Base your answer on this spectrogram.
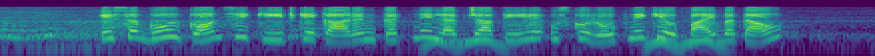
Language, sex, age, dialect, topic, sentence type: Hindi, female, 18-24, Marwari Dhudhari, agriculture, question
